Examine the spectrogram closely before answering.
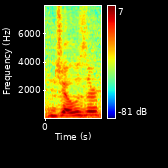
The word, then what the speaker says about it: Djoser: yeah yeah and it was the architect of Jose pyramid did I pronounce that right you sure did yeah with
